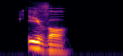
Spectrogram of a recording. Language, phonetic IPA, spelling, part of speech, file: Polish, [ˈivɔ], Iwo, proper noun / noun, Pl-Iwo.ogg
